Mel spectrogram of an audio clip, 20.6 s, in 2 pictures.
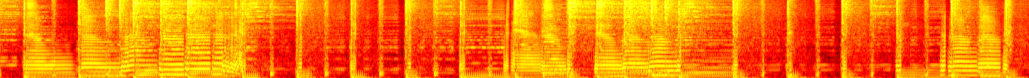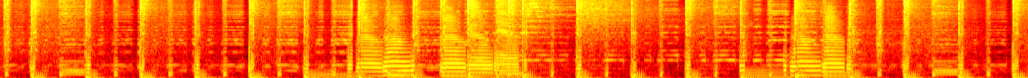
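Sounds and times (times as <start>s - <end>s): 
G sharp, C sharp, F sharp and B notes with accompaniment: 0.0s - 20.5s.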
